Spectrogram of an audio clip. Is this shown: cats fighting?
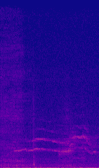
yes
